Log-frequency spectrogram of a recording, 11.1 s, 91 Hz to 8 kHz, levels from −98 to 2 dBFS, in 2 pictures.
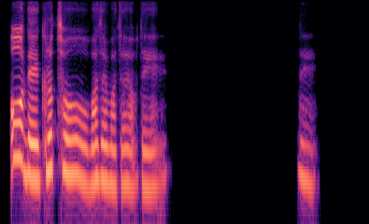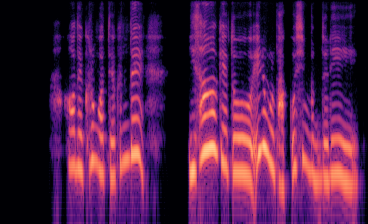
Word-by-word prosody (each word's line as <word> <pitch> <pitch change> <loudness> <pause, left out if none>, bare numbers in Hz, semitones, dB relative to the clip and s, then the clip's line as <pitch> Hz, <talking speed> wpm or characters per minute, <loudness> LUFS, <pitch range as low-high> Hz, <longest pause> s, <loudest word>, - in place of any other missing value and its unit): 어 345 -1 +7
네. 230 -3 +5
그렇죠. 245 -3 0
맞아요, 215 0 0
맞아요. 200 0 -6
네. 195 +3 -7 2.0
네. 215 -4 -11 1.8
아 290 0 -3
네. 275 -1 -4
그런 315 +4 -7
것 260 - -3
같아요. 235 -2 -7
근데 335 +7 -2 0.7
이상하게도 265 - +3
이름을 380 -7 +2
바꾸신 270 - -6
분들이 225 -2 -5
250 Hz, 200 characters per minute, -21 LUFS, 215-290 Hz, 2.0 s, 어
